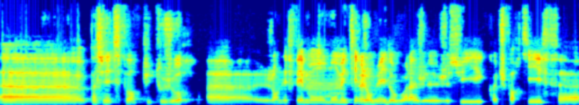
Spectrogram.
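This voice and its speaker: The speaker is a man with a fairly low pitch. He talks at a very slow pace with fairly even intonation. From France, Brittany. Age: 20s. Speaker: athlete and fitness coach. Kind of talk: podcast interview, casual storytelling. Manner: hesitant, many fillers and repetitions.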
